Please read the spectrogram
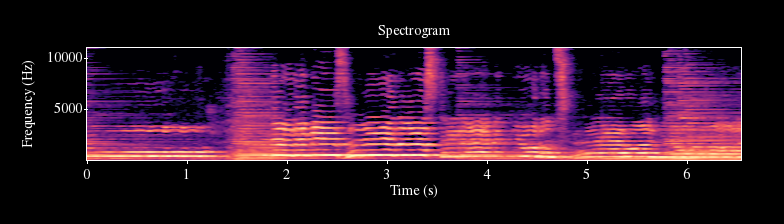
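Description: A woman singing a baroque vocal piece with vibrato, accompanied by cello and harpsichord.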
